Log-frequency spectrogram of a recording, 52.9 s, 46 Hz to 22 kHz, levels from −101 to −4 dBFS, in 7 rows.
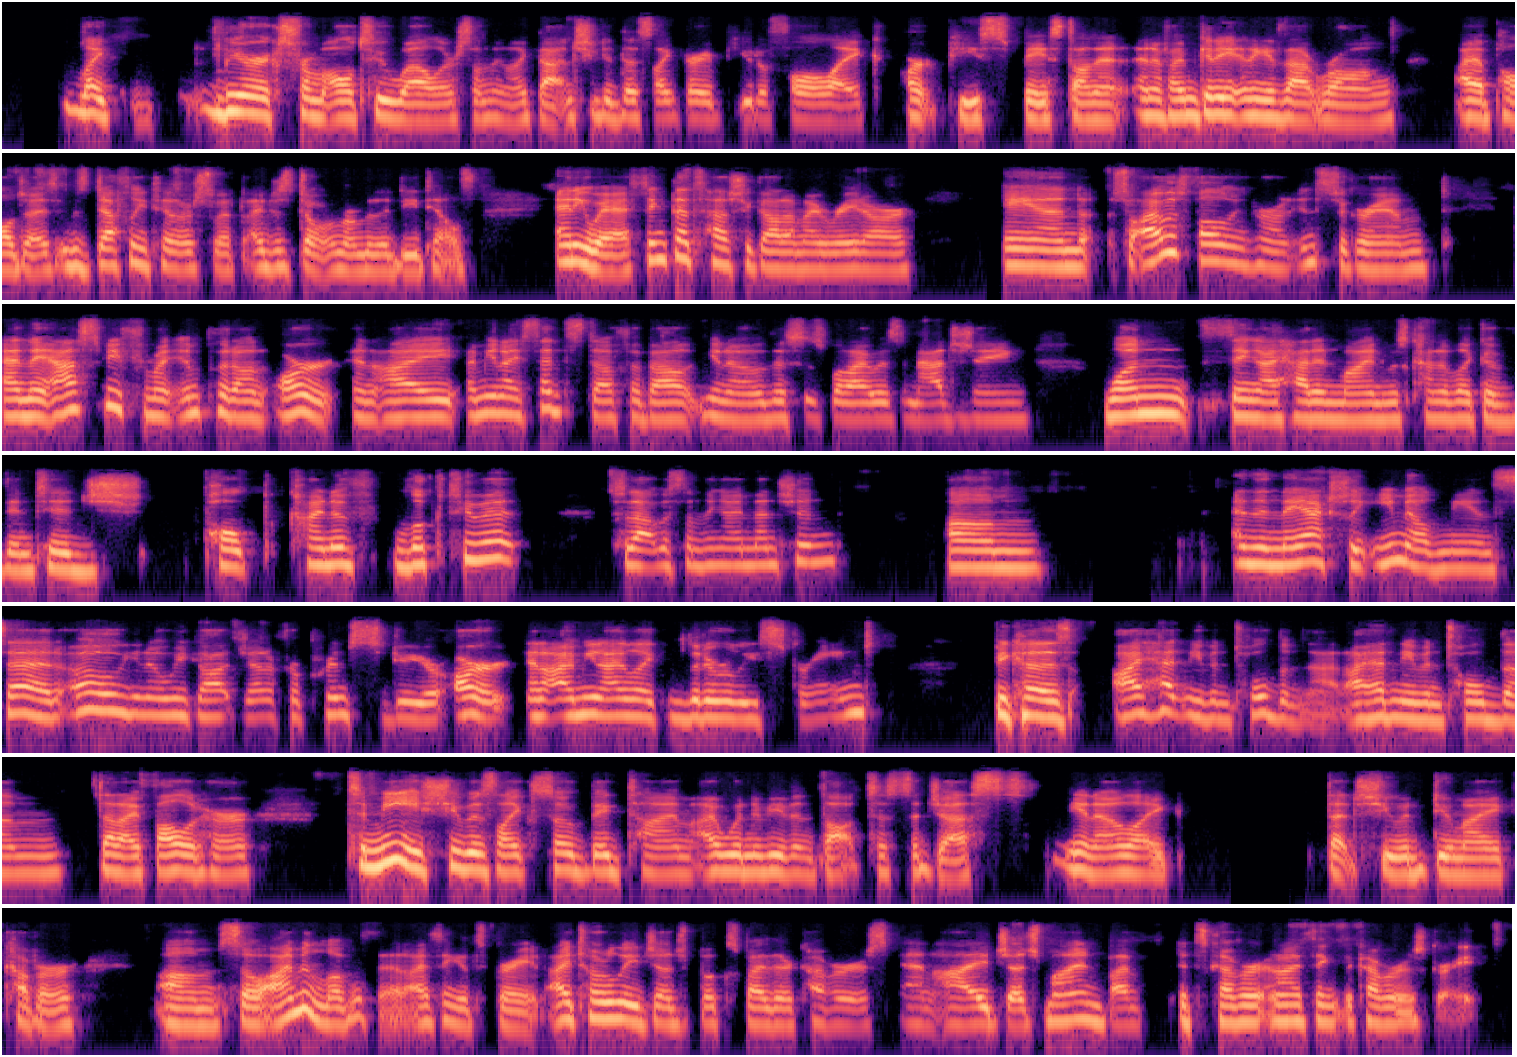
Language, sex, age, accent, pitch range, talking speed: English, female, 20-39, American, 175-225 Hz, 240 wpm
